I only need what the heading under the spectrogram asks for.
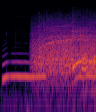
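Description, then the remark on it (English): A brief steady tone gives way to a sudden burst of crowd cheering and clapping, a loud, dense roar with whooping voices that holds strong to the end. “Oh, yay, the crowd goes wild.”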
